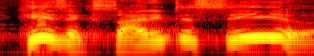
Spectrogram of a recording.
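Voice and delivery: high, loud, drawn-out mom voice; gushing mom. Retold or imitated. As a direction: imitate a mother loudly excusing her boy. Mother excuses the boy, voiced.

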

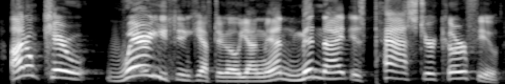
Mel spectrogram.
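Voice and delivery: high, stern mom voice scolding her son; scolding mother. Acted. A mother scolding her teenage son, high stern mom voice. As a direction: play the strict mother laying down curfew. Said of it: "How about Paul Revere's mother?".

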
